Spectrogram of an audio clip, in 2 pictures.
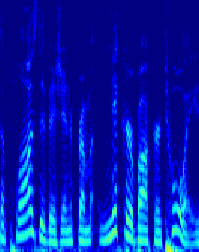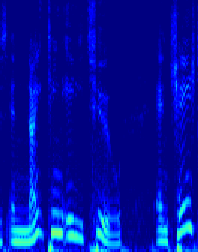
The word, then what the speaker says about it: Knickerbocker: As you can see, that's exactly what it's called, and it is really hard to pronounce it without it sounding bad, but it is Knickerbocker.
